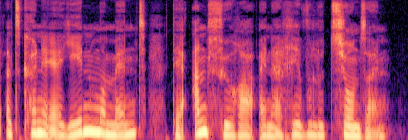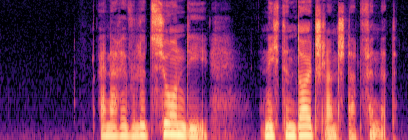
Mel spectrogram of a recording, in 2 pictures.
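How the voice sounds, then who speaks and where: A thoughtful young literary woman in a radio play. Her voice sits at a middle pitch with a soft husk, recorded very dry over music. She phrases earnestly and with measured care, reflective yet passionate. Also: vocal fry, husky, no echo. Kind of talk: radio drama narration and dialogue.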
